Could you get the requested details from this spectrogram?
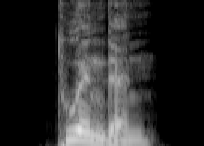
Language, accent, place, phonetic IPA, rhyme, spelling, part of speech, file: German, Germany, Berlin, [ˈtuːəndn̩], -uːəndn̩, tuenden, adjective, De-tuenden.ogg
- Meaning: inflection of tuend: 1. strong genitive masculine/neuter singular 2. weak/mixed genitive/dative all-gender singular 3. strong/weak/mixed accusative masculine singular 4. strong dative plural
